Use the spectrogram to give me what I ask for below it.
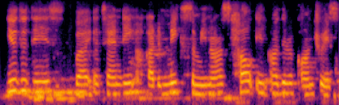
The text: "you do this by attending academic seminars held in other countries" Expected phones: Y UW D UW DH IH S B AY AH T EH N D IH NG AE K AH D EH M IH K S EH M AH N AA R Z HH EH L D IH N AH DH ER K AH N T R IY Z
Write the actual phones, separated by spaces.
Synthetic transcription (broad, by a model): Y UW D UW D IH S B AY AH T EH N D IH NG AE K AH D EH M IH K S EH M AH N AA R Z HH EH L IH N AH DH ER K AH N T R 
